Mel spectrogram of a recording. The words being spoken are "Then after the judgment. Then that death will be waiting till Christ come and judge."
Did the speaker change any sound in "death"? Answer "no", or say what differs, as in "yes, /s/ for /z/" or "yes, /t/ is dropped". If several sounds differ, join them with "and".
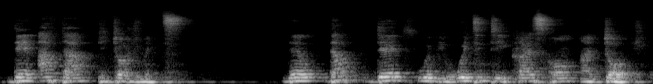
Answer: yes, /t/ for /θ/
